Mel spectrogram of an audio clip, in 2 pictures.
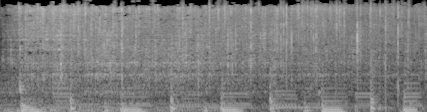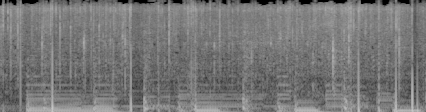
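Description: Chicken sizzles in hot oil in a pan.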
